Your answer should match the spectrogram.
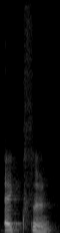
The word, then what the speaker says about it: accent: इसमें भी if we are using this as a noun or as an adjective then we have to mark the primary accent on the first syllable, that is accent. और जब हम इसको verb के रूप में यूज़ करेंगे तो accent तो second syllable के ऊपर accent होगी.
